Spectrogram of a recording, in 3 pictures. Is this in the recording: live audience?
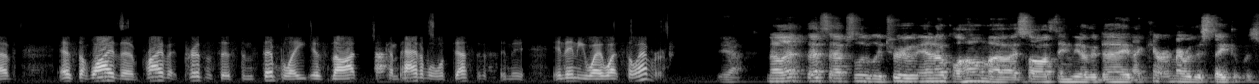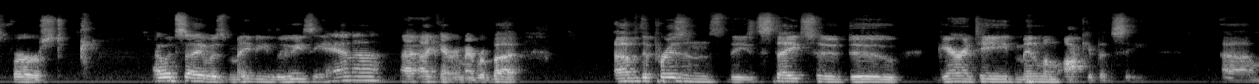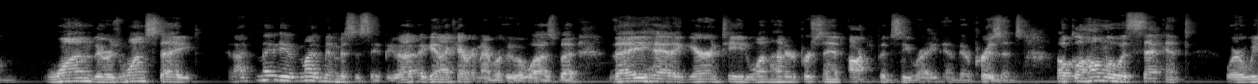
no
